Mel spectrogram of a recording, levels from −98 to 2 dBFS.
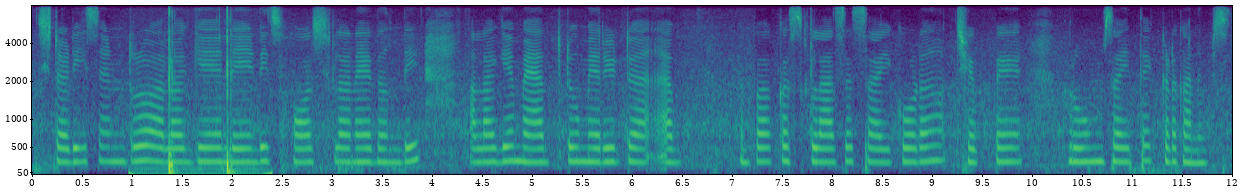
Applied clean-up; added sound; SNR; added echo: none; Drip; -4 dB; none.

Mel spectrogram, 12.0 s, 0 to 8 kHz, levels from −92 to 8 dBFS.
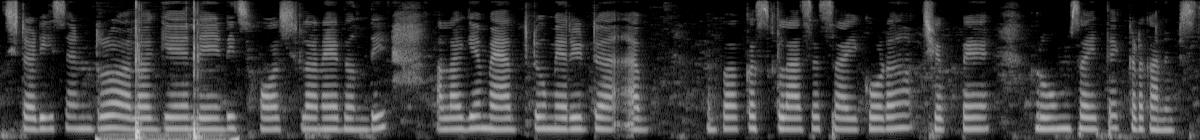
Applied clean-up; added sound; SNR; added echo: classical method log-MMSE.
